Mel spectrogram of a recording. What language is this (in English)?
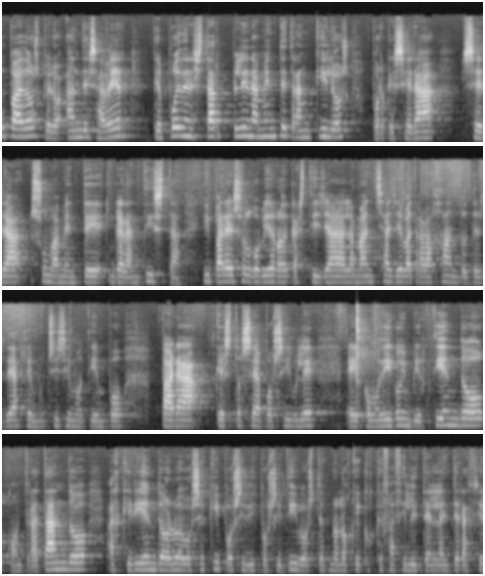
Spanish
